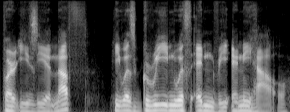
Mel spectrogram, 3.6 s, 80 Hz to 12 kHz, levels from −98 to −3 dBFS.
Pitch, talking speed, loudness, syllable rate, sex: 100 Hz, 150 wpm, -22 LUFS, 4.6 syllables/s, male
